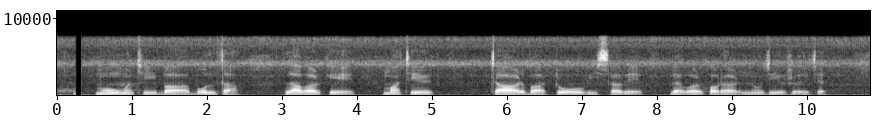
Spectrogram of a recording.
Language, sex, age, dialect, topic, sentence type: Bengali, male, 36-40, Standard Colloquial, agriculture, statement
